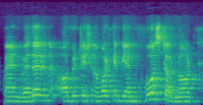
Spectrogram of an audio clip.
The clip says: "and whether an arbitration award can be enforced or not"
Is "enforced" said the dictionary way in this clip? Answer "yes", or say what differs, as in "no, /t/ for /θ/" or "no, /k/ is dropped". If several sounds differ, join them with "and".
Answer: yes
